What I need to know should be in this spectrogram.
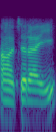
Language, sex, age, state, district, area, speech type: Malayalam, male, 45-60, Kerala, Malappuram, rural, conversation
